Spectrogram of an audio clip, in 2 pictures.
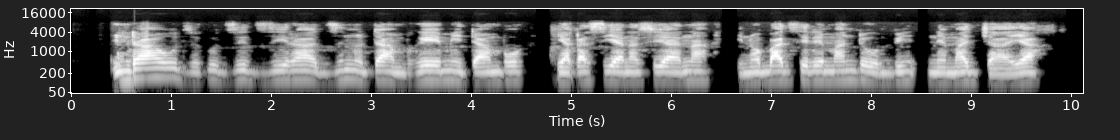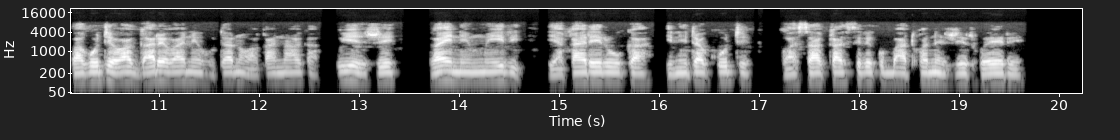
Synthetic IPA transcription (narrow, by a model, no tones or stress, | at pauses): ndaud͡ze̞kud͡zid͡zirad͡zino̞tambwe̞mitambo̞ | jakasijanasijana | ino̞ɓat͡siremando̞mbine̞mad͡ʒaja | pakutiwaɡʱaɾe̞ʋaine̞ɦutano̞ɦwakanaka | uje̞ʐe̞ | ʋaine̞mwiri | jakaɾe̞rukaino̞itakuti | wasakasire̞kuɓatwane̞ʐirwe̞ːre̞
